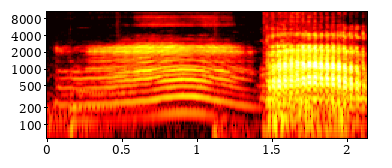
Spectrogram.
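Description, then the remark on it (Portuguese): A person vocally imitates a cat's meow: a sustained, wavering tonal note with a slight pitch rise and fall, followed by a louder, rough, pulsing growl-like burst, all without speech. “Não estou entendendo essa esse miau do senhor.”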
